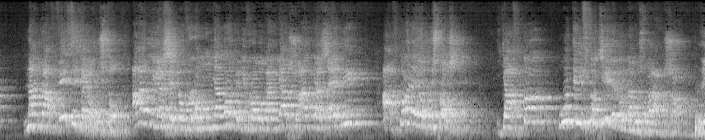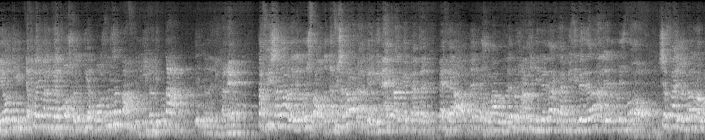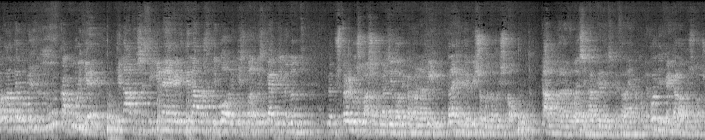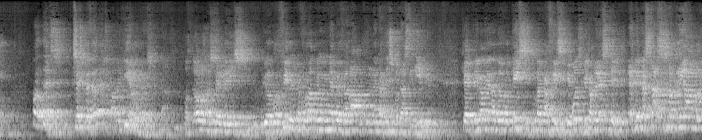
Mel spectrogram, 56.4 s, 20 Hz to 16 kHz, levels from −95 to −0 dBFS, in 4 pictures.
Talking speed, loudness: 125 wpm, -12 LUFS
